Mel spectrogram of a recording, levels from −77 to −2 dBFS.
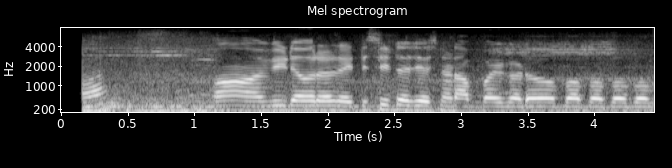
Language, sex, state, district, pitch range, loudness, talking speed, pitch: Telugu, male, Andhra Pradesh, Sri Satya Sai, 145-160 Hz, -13 LUFS, 135 wpm, 145 Hz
